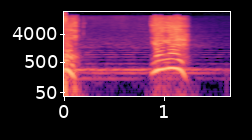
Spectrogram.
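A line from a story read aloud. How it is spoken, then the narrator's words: Loud cry. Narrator (Chinese): 连云大叫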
